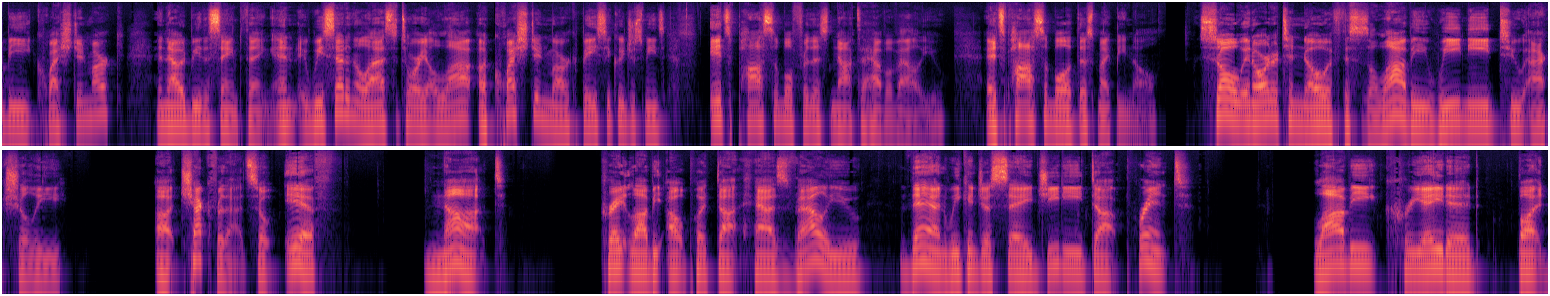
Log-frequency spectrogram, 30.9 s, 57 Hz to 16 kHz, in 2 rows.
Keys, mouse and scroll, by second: 2.5 typing, 4.5 click, 11.4 Return, 11.6 Tab, 11.6 BackSpace, 16.5-30.5 typing, 20.2 Tab, 22.3 Right.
